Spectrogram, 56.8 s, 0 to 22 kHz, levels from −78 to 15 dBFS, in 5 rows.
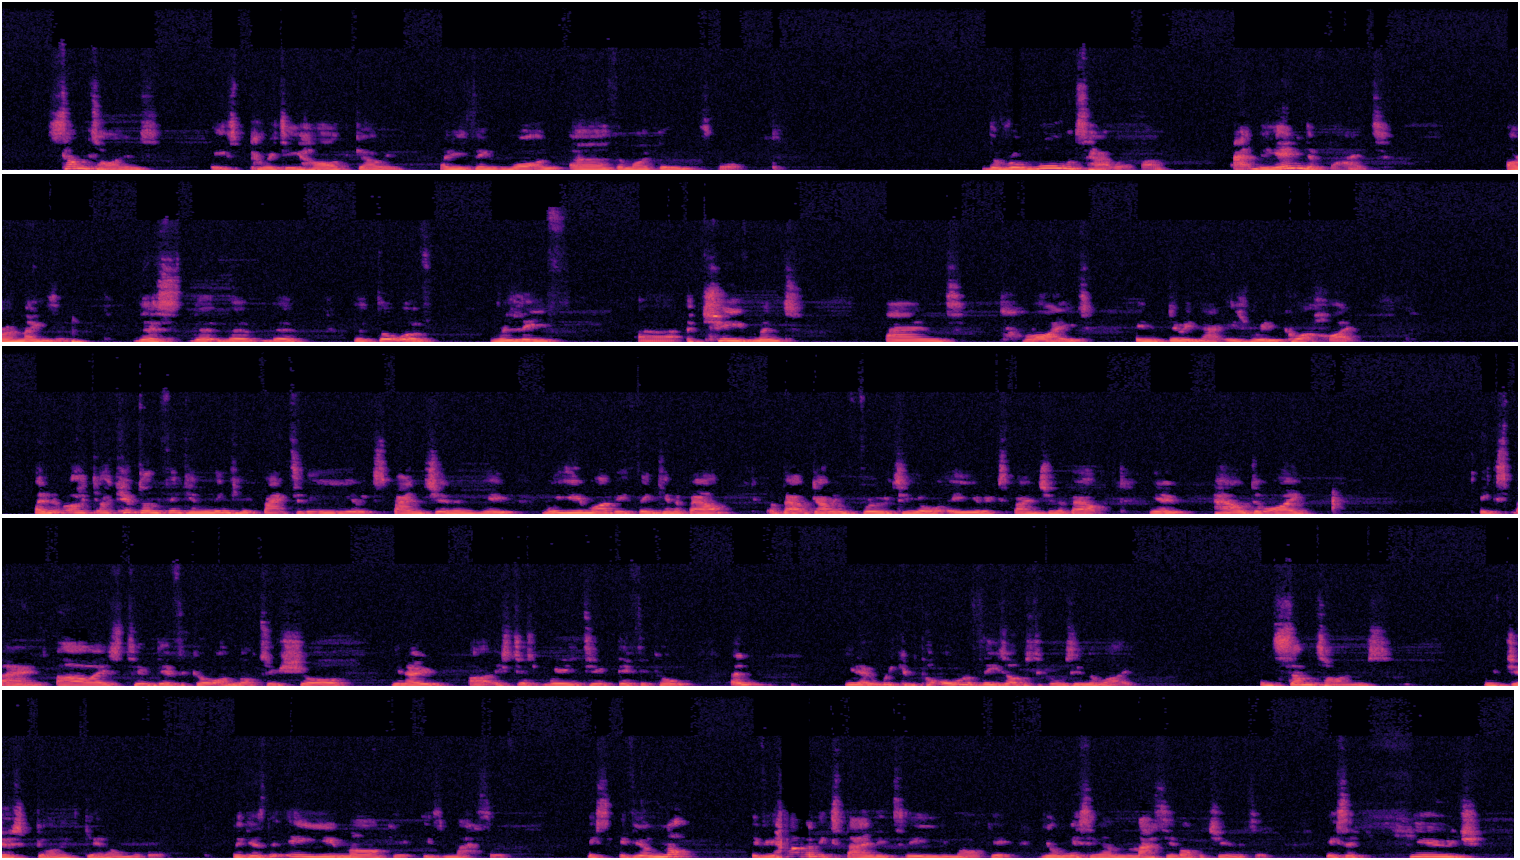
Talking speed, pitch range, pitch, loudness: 155 wpm, 135-180 Hz, 155 Hz, -19 LUFS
